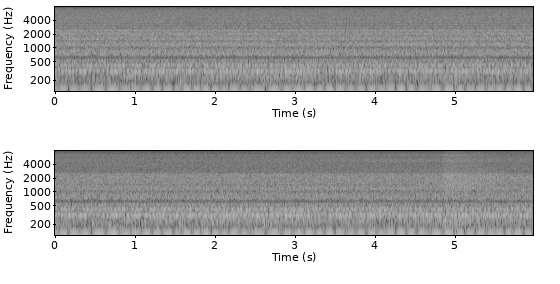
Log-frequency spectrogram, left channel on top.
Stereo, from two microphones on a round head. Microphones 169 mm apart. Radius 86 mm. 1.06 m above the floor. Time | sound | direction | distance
0.0 | a drone | 55° left (ahead or behind) | ?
